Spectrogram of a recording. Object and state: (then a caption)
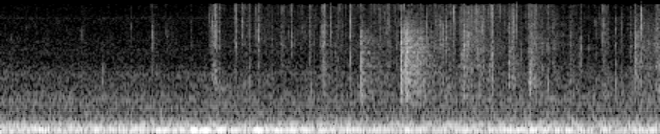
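Bar soap being scraped. A metal blade scrapes and cuts shavings off the scored surface of a green solid bar of soap held in a hand with long dark nails. Soft, crackly scratching and pattering comes in bright, short bursts over a steady low hum. The level stays quiet and even throughout.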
